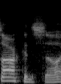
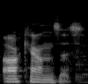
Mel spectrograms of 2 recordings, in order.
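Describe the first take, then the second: First: The name is said unlike its spelling. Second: The name is said as spelled, ending like Kansas. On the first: This is how the name is usually said. The speaker calls it wrong. "it's not spelt Arkansas" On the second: This follows the spelling of the name. The speaker calls it right. "it's spelt Arkansas"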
